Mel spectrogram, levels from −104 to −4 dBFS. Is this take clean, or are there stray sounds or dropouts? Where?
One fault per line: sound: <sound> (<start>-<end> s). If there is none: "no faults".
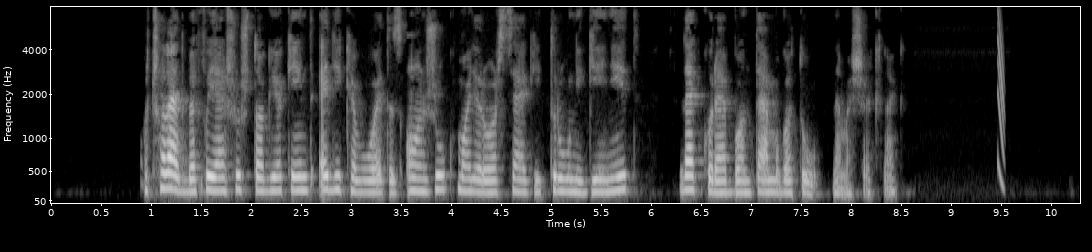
sound: chirp (9.5-9.6 s)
